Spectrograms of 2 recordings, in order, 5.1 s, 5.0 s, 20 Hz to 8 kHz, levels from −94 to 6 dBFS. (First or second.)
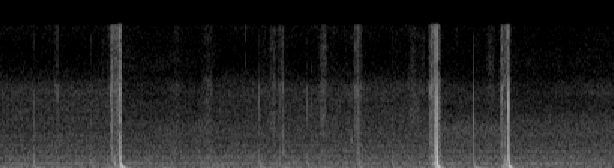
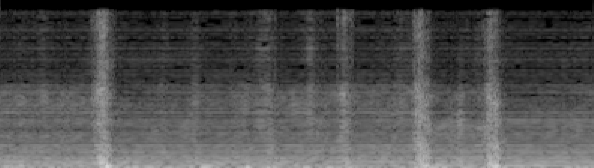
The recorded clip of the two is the first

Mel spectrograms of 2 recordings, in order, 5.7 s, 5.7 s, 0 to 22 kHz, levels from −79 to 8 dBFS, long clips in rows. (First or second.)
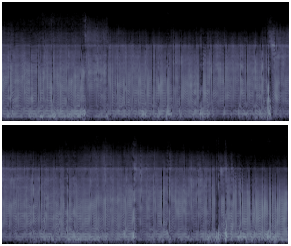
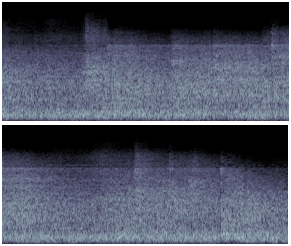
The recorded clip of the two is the second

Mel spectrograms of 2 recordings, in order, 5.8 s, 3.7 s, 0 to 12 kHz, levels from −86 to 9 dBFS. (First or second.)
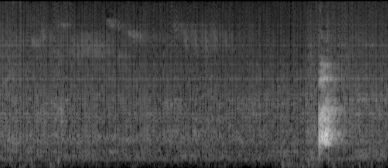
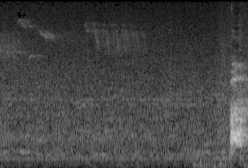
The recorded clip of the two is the second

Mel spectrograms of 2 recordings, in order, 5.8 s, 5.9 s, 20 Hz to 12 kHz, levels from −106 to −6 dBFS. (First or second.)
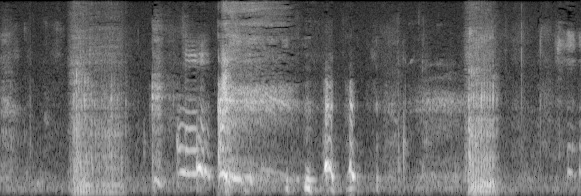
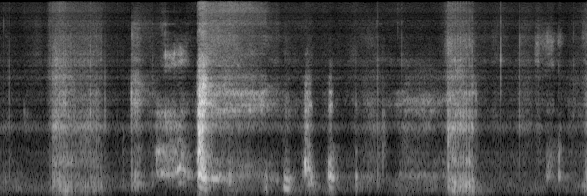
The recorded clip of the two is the first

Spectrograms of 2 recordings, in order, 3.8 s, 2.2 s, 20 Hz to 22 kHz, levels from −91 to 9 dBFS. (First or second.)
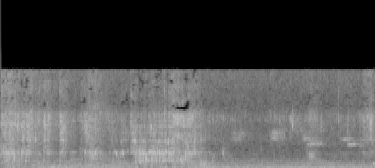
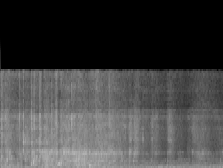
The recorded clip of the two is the first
